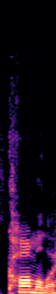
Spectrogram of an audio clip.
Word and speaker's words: Kamala: Apparently it's Kamala Harris, like comma and then la.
